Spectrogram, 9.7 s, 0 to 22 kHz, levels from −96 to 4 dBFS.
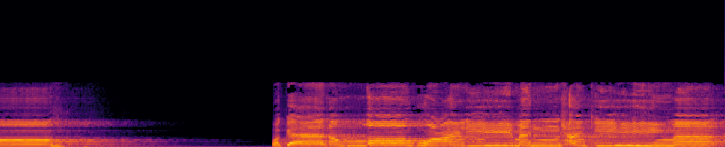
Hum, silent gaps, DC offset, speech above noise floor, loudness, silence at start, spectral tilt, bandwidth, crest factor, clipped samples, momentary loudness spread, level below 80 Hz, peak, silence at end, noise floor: none; none; under 0.1%; 44 dB; -18 LUFS; 0 s; -3 dB/octave; 10 kHz; 16 dB; under 0.1%; 10 LU; -56 dBFS; -4 dBFS; 0 s; -61 dBFS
